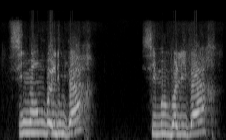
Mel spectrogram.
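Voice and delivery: French accent and pronunciation. Saying a name after being asked to: French accent. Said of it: "say his name in a French accent".

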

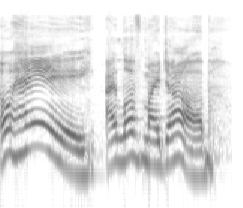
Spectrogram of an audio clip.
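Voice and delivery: very slow, bright, high, chipper voice, "hey" stretched. Imitating how someone sounds when answering calls: mock-chipper voice. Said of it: "She's more like chipper".

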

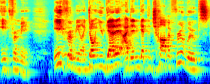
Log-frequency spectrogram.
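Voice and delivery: loud, high-pitched screaming. Acting out a man crawling to people on the subway, retelling a scream.

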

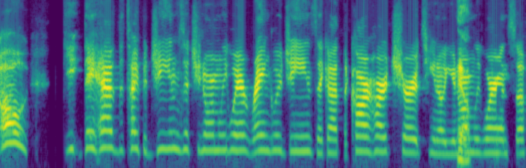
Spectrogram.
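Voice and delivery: play-acted, excited, eager chatter, high and quick. Retelling how the speaker's wife reacted in a general store, imitating Rachel's excitement. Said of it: "She was getting all excited".

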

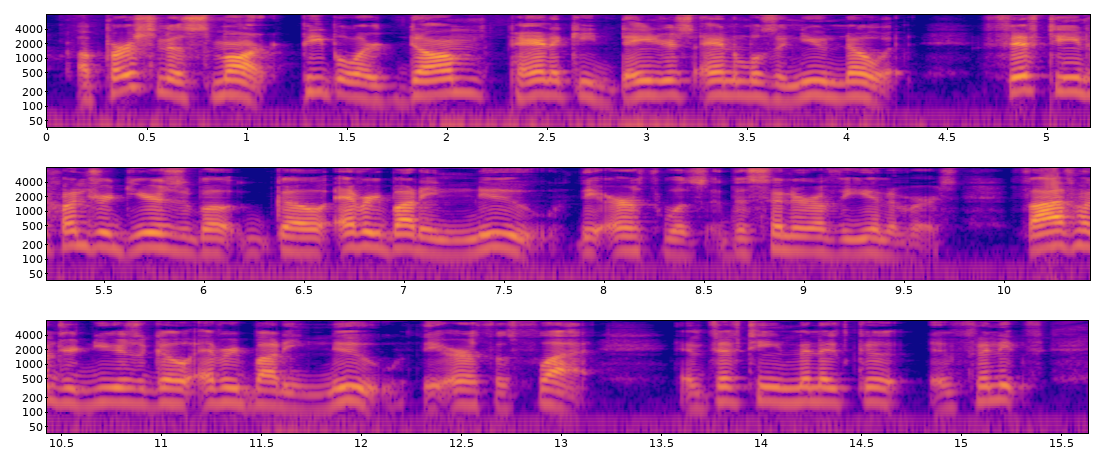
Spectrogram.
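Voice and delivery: usual speaking voice

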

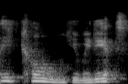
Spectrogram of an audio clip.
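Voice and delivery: hissed, close voice, leaning in. The narrator voices Mr. Pin speaking to a player's character, hissing. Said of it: "he leans over and hisses in your".

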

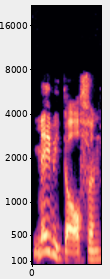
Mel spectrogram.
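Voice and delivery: put-on straight-faced, matter-of-fact deadpan delivery. Retelling a companion's answer after a close call: imitating a deadpan reply. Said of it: "the straight face".

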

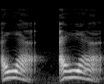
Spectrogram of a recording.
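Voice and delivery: high-pitched, yelping outcry of pain. Pecked in the neck, Kalle flees the stall screaming in pain. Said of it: "schrie Kalle".

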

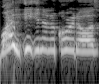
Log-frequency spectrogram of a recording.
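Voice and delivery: high, screaming teacher voice. Retelling a school hallway incident, the speaker quotes a teacher screaming in their face. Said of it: "comes up to me like screaming at my face".

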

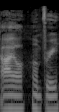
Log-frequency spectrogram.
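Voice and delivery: typed-in text-to-speech computer robot voice. Introducing the episode's guest by name, computer robot voice. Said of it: "That's my computer robot voice".

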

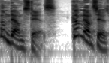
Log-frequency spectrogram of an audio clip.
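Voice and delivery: clumsy put-on sing-song voice, pitch swinging around. Recalling a Batman Returns scene: bad Christopher Walken impression. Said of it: "there's my bad Walken impression for you".

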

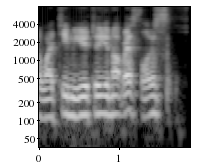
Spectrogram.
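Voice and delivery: ordinary talk, nothing marked

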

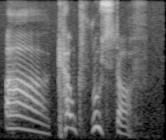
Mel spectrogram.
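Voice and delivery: very high, joyful, delighted high-pitched cry. Pierre, hearing of Count Rostov's dinner invitation, recognises the count's son: joyful exclamation. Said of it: "exclaimed Pierre joyfully".

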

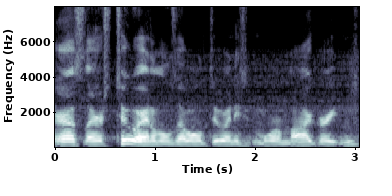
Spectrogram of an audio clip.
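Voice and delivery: ordinary delivery

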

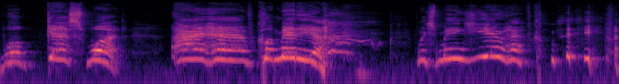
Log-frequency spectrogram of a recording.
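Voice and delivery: put-on very high, shrill, loud drunken screaming. Retelling a drunk woman yelling at a man putting her in a cab; imitating her screaming. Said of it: "And she starts screaming".

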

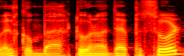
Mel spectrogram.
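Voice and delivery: heavy, thick voice. A podcast host imitates how they open each episode: thick intro voice. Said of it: "I make my voice so thick".

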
